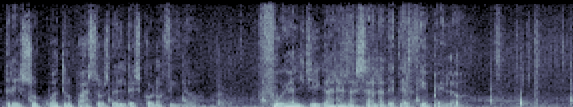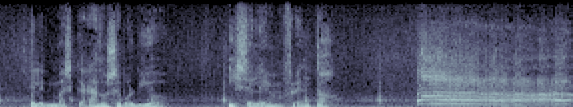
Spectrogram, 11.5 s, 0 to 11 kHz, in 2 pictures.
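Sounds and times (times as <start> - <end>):
speech: 0.0 - 4.8, 6.0 - 9.1
person screaming: 9.9 - 11.4.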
